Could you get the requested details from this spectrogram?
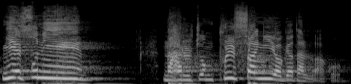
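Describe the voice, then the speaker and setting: A man's voice: very high voice, lively intonation, moderate pace, sharp tone, full character voice. A man voicing a desperate blind beggar who pleads and cries out for mercy in a raised, straining voice. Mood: crying out. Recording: long hall reverb.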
